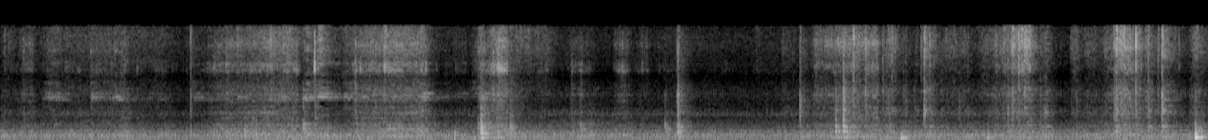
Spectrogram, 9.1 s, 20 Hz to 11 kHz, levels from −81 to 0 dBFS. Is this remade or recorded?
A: recorded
